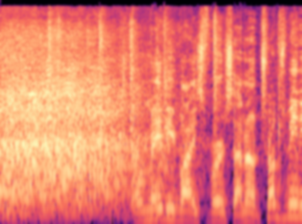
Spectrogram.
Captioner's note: laughter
